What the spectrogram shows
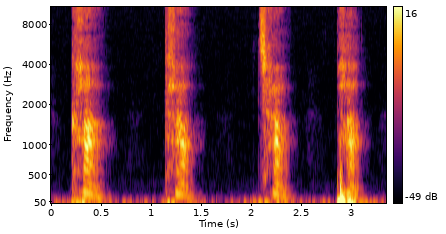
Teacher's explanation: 앞뒤에 있는 기역, 디귿, 지읒, 비읍이 히읗과 연결되어서 입에서 바람을 강하게 만드는 발음입니다. 격음화로 나오는 발음은 네 가지밖에 없습니다.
